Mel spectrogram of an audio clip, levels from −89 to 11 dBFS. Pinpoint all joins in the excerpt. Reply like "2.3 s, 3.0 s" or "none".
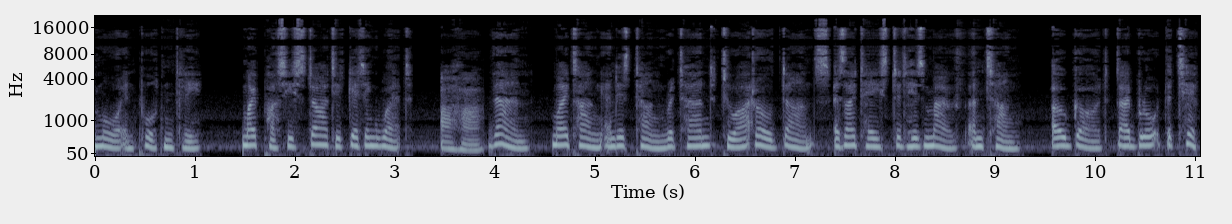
3.8 s, 10.1 s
